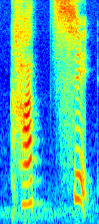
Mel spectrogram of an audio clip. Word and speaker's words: 같이: This one is about the palatalization.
